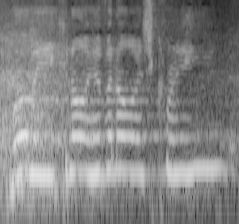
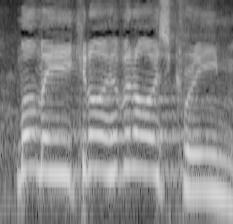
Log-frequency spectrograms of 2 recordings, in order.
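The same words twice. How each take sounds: First: Put-on high, louder child voice, far off laughing; whiny kid asking. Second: Put-on high child's plea, louder, laughing through it; whiny kid asking. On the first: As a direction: whinge for an ice cream. Kid voice repeated in story. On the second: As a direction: beg mum for an ice cream like a little kid. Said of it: "It's that accent again".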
